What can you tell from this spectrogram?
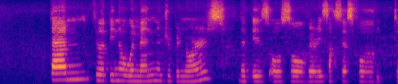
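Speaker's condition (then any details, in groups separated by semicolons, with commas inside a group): No condition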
